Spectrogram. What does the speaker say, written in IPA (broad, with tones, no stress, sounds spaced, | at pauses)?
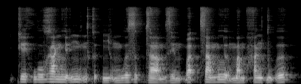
k e˧ h w o˨˦ ɣ a˧ ŋ l ḛ˧˥ ŋ ṵ˧˥ n k ə˨˩ t̚ ɲ ə̰ː˧˨ m u˨˦ ə̯ z ə˨˩ p̚ z aː˧˩ m z e˨˩ m ɓ a˦˥ t̚ s a˨˦ m l ə̰ː˧˨ m a˨˦ m h a˧ ŋ ɗ ṵ˧˥ ə̯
